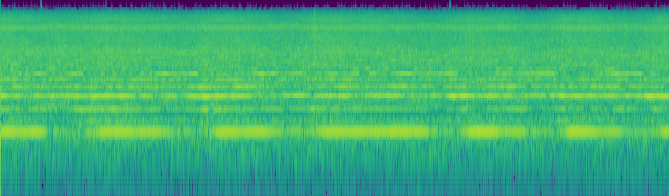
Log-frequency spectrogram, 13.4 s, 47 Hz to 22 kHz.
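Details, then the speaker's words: 2003 Hoover Caddy Vac with reportedly replaced motor and upgraded fan: steady unwavering high whine over soft airy hiss; owner suspects the original failing motor or fan, and snapped brush roll belts. "Well, Matt claims that he replaced the motor on this thing and threw in an upgraded fan, but to me that sounds like the motor it came with when I bought it."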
